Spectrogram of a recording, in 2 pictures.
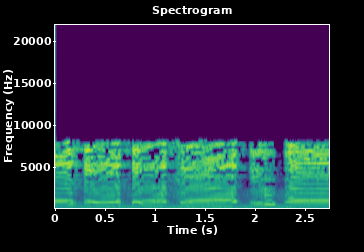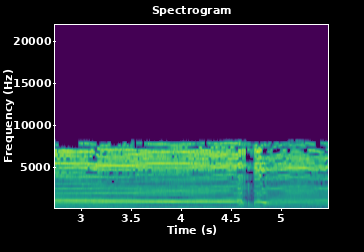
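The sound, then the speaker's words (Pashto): Young children of about two and three, sick with an illness, cry in Kandahar: a few short, choppy sobbing wails give way to a long, sustained high-pitched wail, loud and continuous. “دا ژړا بیا د هلمند په ګاونډ کې د کندهار د اوسیدونکي محمد الله د تنکیو ماشومانو ده چې په همدې ناروغۍ اخته سوي دي”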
